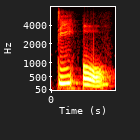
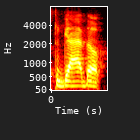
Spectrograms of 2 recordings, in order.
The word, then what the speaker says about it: together: The next word, T-O-G-E-T-H-E-R, commonly mispronounced as to gather or to gather.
